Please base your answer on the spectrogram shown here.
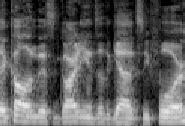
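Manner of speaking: laughing while talking.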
